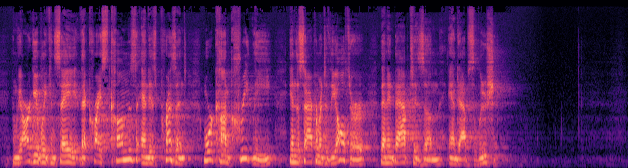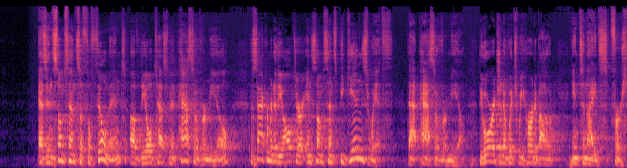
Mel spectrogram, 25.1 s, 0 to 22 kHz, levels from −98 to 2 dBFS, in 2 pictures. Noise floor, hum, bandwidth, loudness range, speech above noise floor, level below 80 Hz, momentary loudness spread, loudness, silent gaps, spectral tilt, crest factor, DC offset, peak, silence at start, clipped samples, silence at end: -68 dBFS; none; 19 kHz; 5 LU; 49 dB; -60 dBFS; 8 LU; -20 LUFS; none; -5 dB/octave; 18 dB; under 0.1%; -2 dBFS; 0.25 s; under 0.1%; 0 s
